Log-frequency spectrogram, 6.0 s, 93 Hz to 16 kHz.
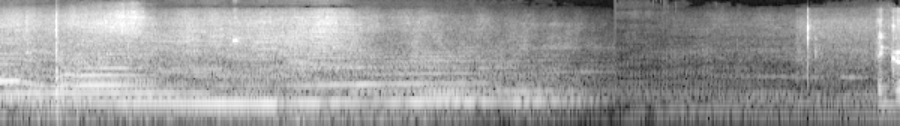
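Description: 2006 Kawasaki Ninja ZX-10R's inline-four engine running at high revs under way, with a brief drop and recovery in pitch about half a second in, then a steady note that fades away after about four seconds.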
